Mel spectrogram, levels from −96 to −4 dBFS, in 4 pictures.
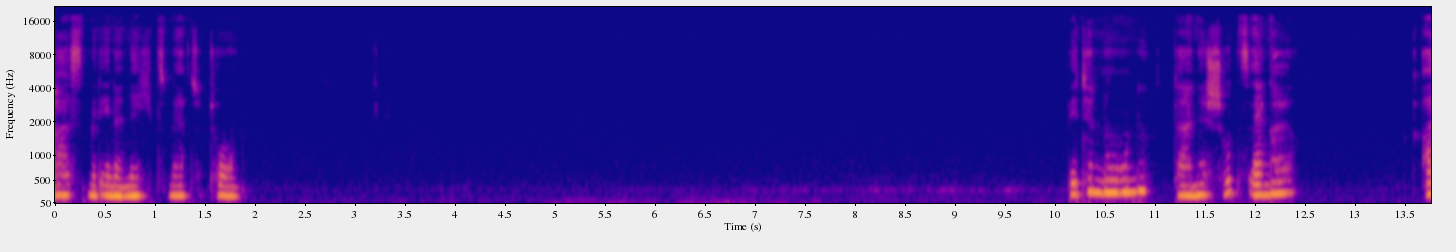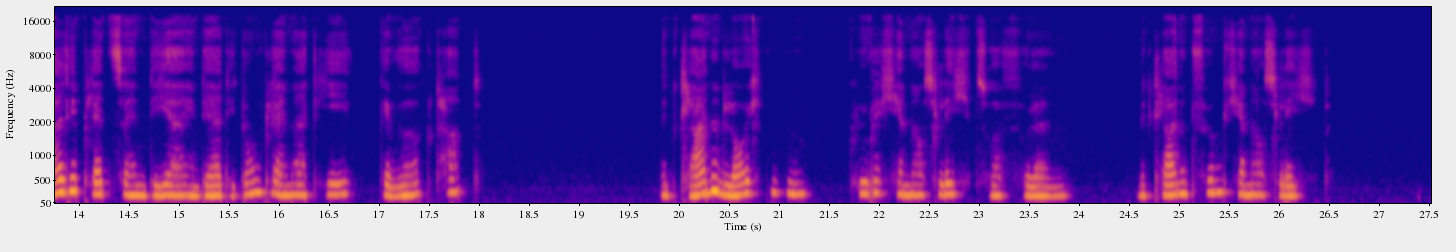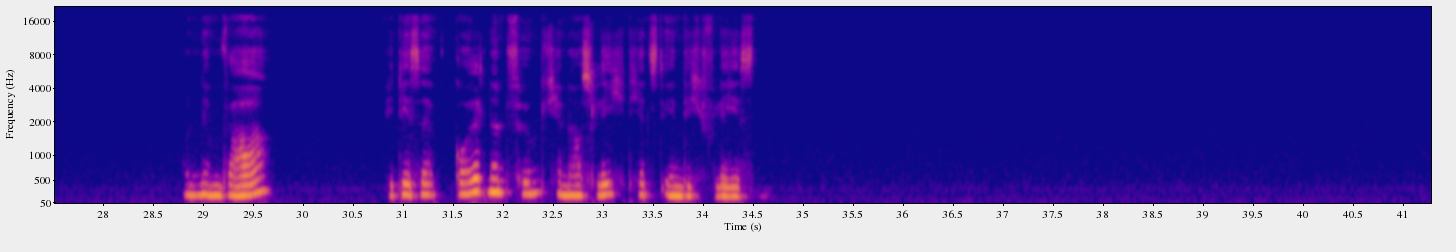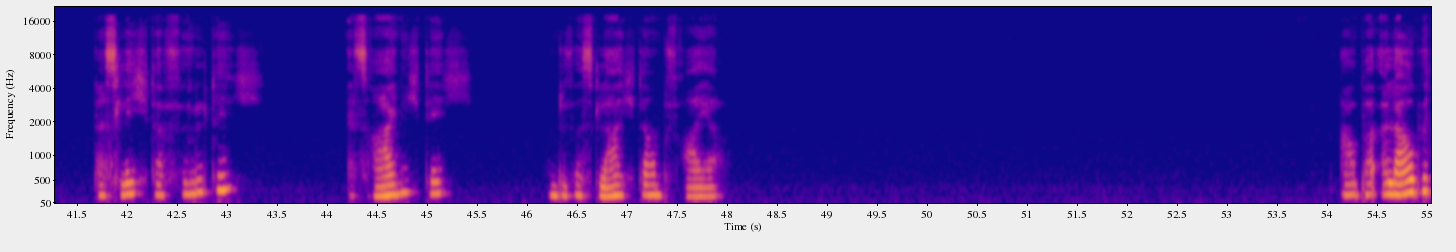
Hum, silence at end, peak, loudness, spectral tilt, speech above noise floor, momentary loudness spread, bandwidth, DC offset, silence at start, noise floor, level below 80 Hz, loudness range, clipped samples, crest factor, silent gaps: none; 0 s; -16 dBFS; -35 LUFS; -6.5 dB/octave; 46 dB; 12 LU; 18 kHz; under 0.1%; 0 s; -80 dBFS; -78 dBFS; 9 LU; under 0.1%; 22 dB; none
